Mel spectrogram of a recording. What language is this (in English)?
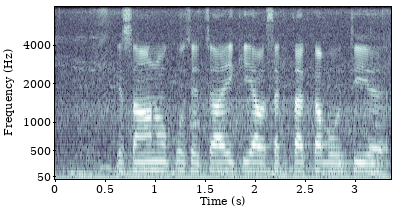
Hindi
